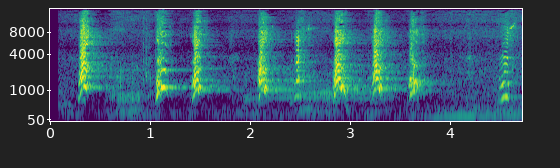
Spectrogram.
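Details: Boston Terrier barking excitedly at a car's windshield washer: sharp, high barks in an uneven series, about eight in under five seconds, with a faint low hum of the car behind.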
